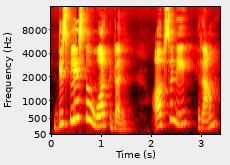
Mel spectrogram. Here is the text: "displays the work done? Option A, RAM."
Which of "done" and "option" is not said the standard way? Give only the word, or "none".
option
